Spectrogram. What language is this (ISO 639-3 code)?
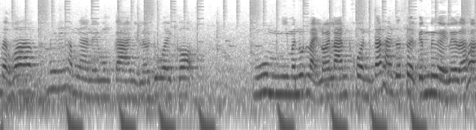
tha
